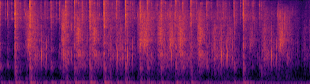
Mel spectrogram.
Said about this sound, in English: it's time to butterfly click, boys. This is what you need to win in replica.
